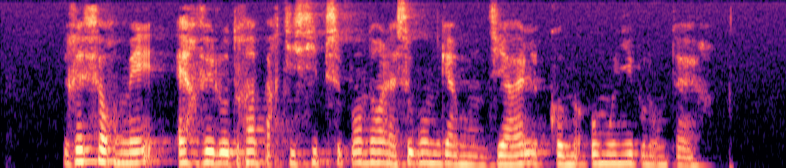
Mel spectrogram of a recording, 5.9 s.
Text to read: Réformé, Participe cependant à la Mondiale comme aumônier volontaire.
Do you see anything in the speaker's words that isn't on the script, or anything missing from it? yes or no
yes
